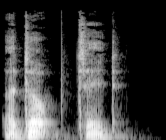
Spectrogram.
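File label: "adopted", British English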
